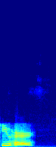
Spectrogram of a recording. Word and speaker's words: Hugh Herr: Now, you also had the opportunity to work with Hugh Herr. Am I pronouncing his last name correctly? – Yeah, Hugh Herr.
